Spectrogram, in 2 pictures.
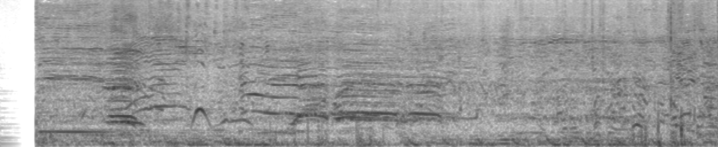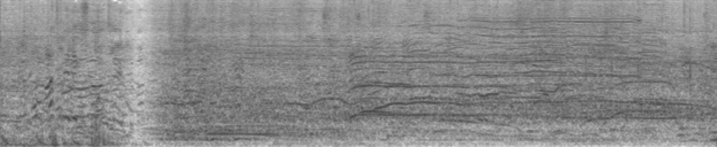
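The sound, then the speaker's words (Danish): A large crowd of Danish football fans at a big-screen event outside and inside Sears Park in Aarhus, Denmark, watching Denmark's semi-final against England, cheers, whoops and shouts continuously, loud and dense, with a sudden cut partway through to a second burst of roaring, whistling crowd noise. “Sådan her lød det i aftes både udenfor og inden på Sears Park i Aarhus, hvor der var storskærmsarrangement med Danmarks semifinalkamp mod England.”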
